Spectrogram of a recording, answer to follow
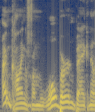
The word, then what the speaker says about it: Woburn: And it was Woburn Bank, which is how we pronounce it in Massachusetts. They're like, I'm calling from Woburn Bank.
